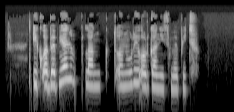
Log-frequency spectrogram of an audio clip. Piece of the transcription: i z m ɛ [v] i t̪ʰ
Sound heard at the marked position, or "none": b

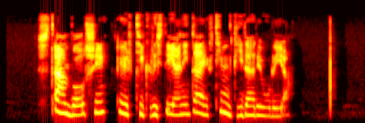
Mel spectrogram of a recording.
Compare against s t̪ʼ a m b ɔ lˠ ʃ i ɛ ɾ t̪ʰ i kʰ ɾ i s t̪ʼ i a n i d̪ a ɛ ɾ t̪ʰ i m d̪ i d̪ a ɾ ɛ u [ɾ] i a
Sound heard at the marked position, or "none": ɾ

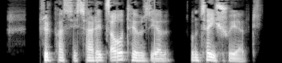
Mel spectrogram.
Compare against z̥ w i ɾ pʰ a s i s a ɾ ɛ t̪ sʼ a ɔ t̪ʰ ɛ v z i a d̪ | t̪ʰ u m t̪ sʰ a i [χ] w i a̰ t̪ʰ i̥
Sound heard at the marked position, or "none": ʃ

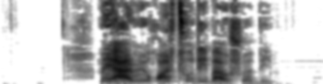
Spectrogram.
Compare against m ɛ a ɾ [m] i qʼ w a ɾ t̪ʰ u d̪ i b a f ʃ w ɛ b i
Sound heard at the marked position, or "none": m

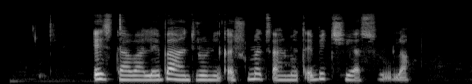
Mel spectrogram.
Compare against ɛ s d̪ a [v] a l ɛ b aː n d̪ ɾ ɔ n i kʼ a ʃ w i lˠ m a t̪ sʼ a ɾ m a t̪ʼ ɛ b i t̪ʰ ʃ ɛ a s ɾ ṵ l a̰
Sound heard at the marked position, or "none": v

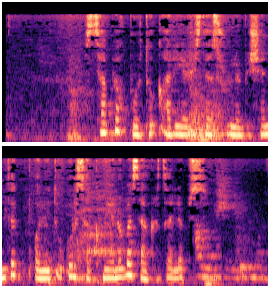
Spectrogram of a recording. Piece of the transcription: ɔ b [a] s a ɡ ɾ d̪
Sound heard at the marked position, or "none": a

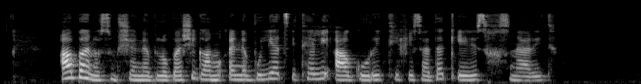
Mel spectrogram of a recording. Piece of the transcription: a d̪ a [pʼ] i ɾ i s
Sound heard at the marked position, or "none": kʼ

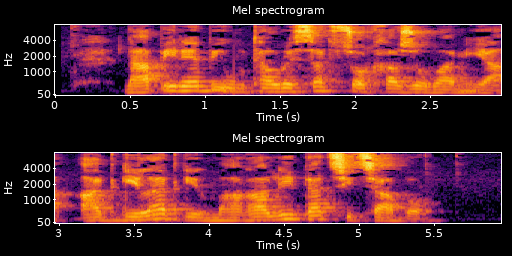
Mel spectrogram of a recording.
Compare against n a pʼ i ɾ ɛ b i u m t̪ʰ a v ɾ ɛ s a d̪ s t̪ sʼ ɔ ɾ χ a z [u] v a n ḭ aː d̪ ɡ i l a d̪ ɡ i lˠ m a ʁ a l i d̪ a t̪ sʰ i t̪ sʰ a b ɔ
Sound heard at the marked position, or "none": ɔ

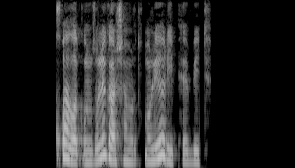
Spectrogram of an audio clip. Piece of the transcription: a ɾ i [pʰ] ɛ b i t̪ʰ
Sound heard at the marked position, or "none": pʰ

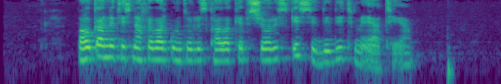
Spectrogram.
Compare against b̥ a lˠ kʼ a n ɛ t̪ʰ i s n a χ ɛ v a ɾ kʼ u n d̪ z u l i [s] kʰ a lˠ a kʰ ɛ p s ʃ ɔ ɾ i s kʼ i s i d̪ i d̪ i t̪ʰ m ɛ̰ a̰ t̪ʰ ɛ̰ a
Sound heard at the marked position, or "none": s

